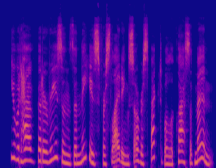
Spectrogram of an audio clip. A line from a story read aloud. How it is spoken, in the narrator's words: said Mrs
